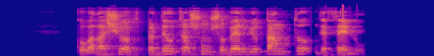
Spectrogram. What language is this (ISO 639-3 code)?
glg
